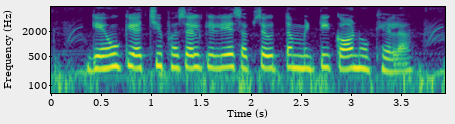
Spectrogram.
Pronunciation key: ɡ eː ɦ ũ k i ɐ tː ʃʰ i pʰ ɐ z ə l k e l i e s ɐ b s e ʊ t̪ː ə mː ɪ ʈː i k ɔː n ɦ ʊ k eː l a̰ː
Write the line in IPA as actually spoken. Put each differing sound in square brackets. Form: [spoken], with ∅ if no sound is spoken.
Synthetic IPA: ɡ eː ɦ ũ k i ɐ tː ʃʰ i pʰ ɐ [s] ə l k e l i e s ɐ b s e ʊ t̪ː ə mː ɪ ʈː i k ɔː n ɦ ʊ [kʰ] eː l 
